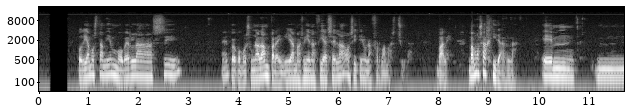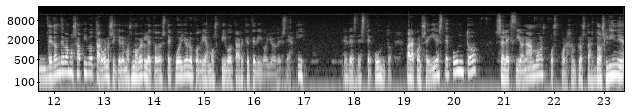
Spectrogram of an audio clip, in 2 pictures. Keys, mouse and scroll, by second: 0.9 click, 3.4-6.2 middle drag, 7.0-7.4 scroll down 1, 7.4-11.4 middle drag, 11.4-12.6 scroll down 1, 12.6-13.0 scroll down 1, 21.6 click, 21.6 right click, 21.8 click, 21.8-23.4 right drag.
